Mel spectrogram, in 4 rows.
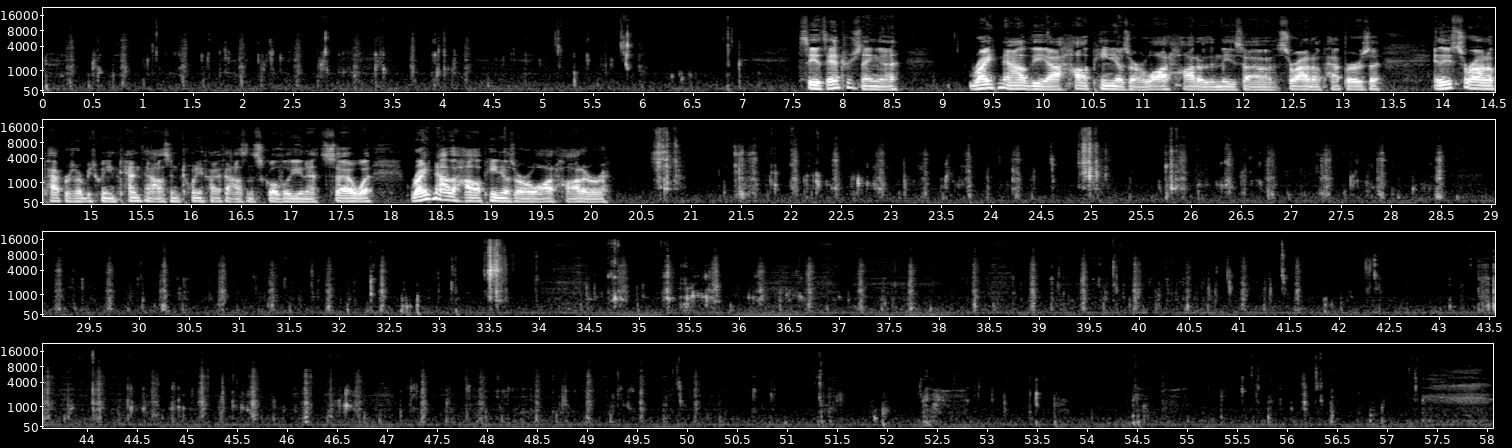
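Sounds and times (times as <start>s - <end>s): crisp crunching of chewing pepper: 0.0s - 7.1s, 20.6s - 42.5s, 43.1s - 53.8s.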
